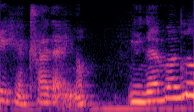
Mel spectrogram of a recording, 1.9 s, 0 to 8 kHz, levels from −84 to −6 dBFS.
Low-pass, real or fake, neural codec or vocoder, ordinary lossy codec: 7.2 kHz; fake; codec, 44.1 kHz, 7.8 kbps, Pupu-Codec; MP3, 64 kbps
